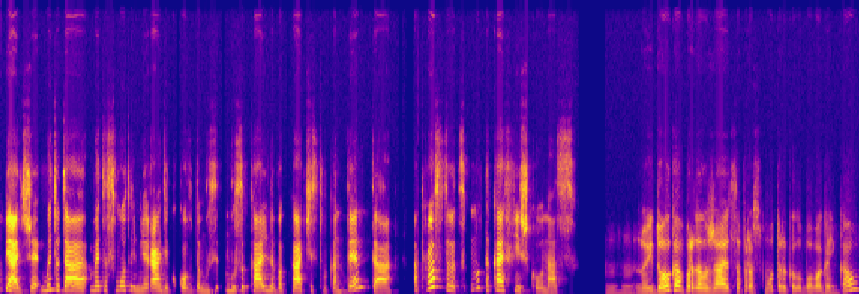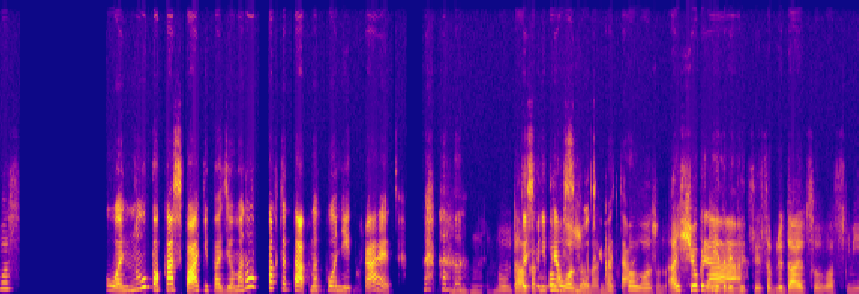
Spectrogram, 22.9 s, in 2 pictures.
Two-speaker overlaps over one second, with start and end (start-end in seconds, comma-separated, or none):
18.4-19.9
